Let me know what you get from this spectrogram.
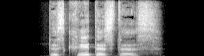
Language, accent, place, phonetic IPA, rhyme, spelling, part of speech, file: German, Germany, Berlin, [dɪsˈkʁeːtəstəs], -eːtəstəs, diskretestes, adjective, De-diskretestes.ogg
- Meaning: strong/mixed nominative/accusative neuter singular superlative degree of diskret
